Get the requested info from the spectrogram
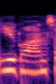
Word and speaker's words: Yuquan: So the dancers are B-Bomb and Yuguan, and Yuguan's kind of hard because in English his name is spelled Yuquan, but it's a Korean name, and it's his name. So he says it Yuguan. So I tend to say it Yuguan.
